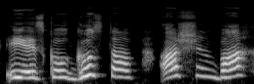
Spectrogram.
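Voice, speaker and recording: A woman with a French accent hosting a casual book review. She talks in halting phrases, restarts often, and sprinkles in French words. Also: extremely high pitch, fairly bright tone. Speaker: book channel host.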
